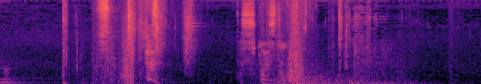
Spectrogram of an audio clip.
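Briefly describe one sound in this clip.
A knife cuts and tears wetly through an animal's hide.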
